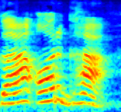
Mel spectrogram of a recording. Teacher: तो गा और घा कंठ्य ध्वनि है। जो कंठ से निकलती है वो कंठ्य ध्वनि कहलाती है।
